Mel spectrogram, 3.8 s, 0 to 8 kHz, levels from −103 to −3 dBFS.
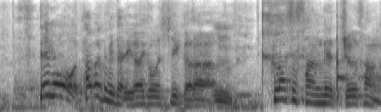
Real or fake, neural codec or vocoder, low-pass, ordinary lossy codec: fake; codec, 16 kHz, 4 kbps, FreqCodec, smaller model; none; none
